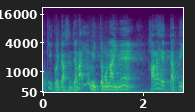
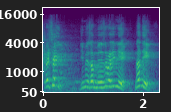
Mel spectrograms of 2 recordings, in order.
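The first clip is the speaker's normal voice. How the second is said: high, lively shop greeting; high, lively fishmonger; 9 semitones higher than usual. Acted.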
